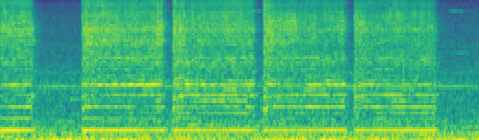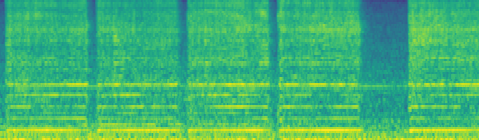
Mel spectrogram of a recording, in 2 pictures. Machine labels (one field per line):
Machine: slide rail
